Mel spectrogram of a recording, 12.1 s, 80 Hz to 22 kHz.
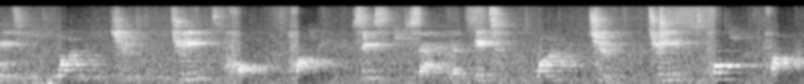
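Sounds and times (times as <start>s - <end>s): woman counting aloud: 0.0s - 12.0s.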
